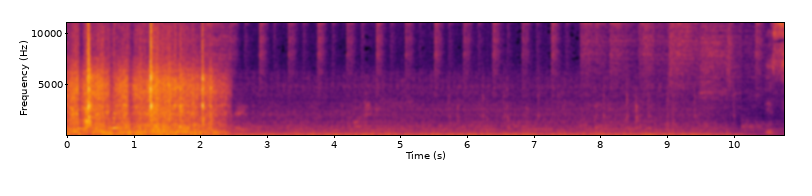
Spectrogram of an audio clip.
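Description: Loud wind and road noise inside a moving car with the window open. About two and a half seconds in it drops sharply to a steady low car rumble under faint background music.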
